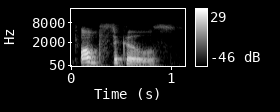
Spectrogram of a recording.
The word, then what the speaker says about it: obstacles: And then this one here, the emphasis, Alejandro, is on ob, so it's obstacles.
